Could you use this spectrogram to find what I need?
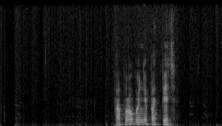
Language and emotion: Russian, neutral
